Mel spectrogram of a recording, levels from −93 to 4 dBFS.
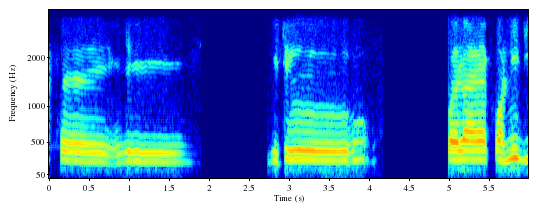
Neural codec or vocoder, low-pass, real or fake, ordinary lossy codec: none; 3.6 kHz; real; Opus, 24 kbps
